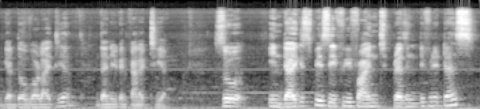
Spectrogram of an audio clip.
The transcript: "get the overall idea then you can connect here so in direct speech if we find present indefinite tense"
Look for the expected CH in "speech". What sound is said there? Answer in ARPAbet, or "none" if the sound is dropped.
S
